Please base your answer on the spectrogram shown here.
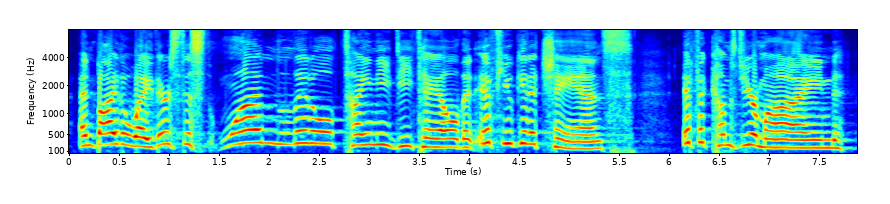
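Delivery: high, overly gentle understatement; sugar-coat it like a timid hint; mock soft-pedalling. Preacher mocking a too-gentle Jesus, high and coy. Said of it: "That's not what he said".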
